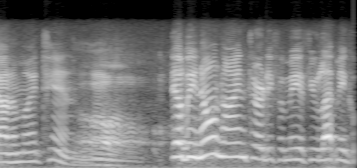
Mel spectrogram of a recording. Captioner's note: all groaning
